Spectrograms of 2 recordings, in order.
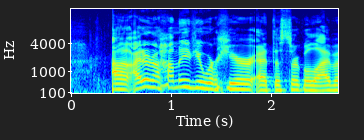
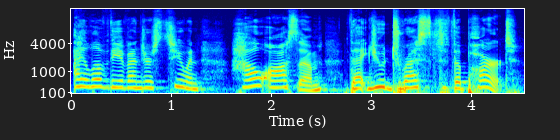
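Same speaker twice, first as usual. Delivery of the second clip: higher, excited fan voice gushing; 8 semitones higher than usual. Retold or imitated. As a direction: gush like a thrilled superfan. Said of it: "and she was like".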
